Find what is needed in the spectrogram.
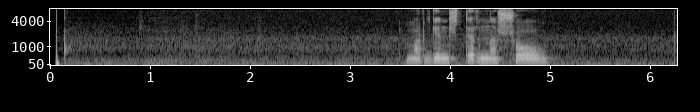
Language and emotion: Russian, neutral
